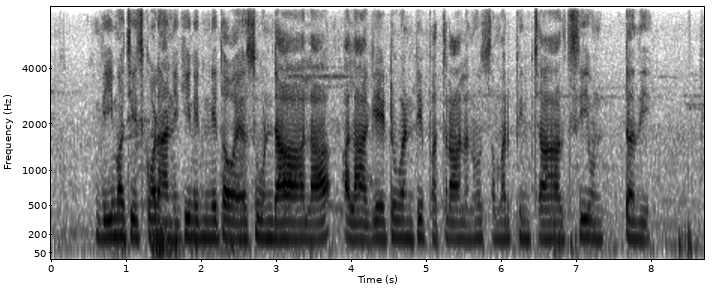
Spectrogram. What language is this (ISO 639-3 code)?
tel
